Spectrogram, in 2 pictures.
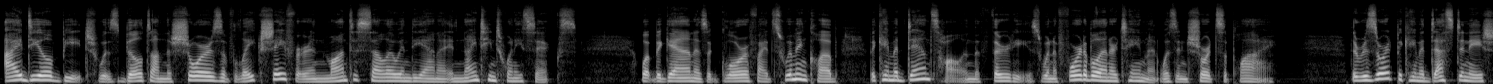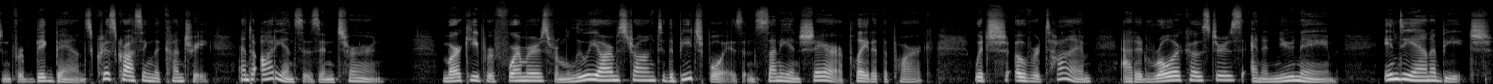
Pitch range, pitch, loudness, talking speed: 135-195 Hz, 160 Hz, -22 LUFS, 160 wpm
